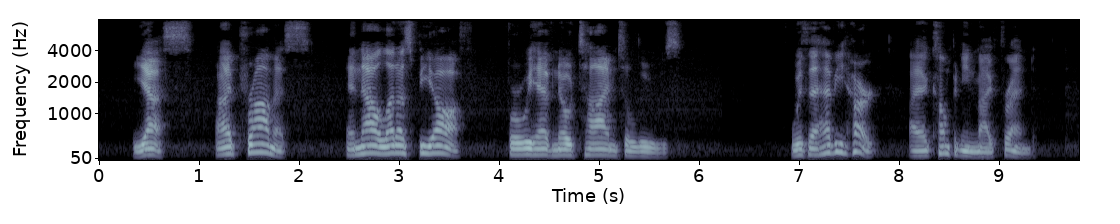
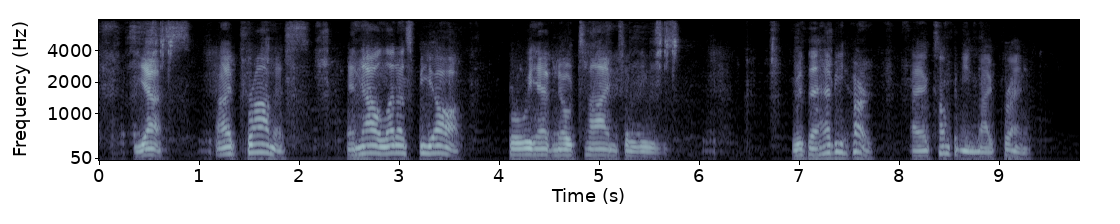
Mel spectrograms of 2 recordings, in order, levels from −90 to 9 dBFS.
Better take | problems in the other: first | noise reduction (neural mask model RNNoise)

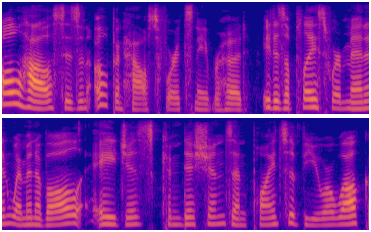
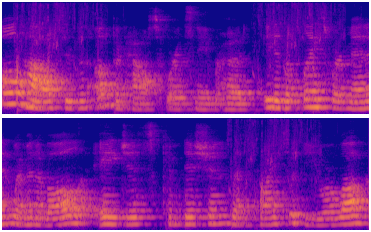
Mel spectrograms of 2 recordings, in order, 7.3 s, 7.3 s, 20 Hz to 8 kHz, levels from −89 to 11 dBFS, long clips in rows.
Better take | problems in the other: first | noise reduction (neural separator model SepFormer DNS4)

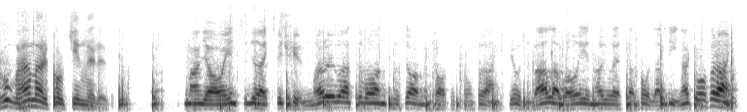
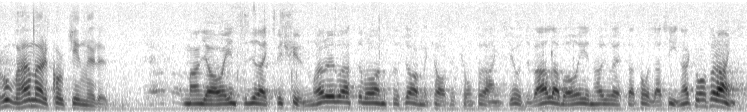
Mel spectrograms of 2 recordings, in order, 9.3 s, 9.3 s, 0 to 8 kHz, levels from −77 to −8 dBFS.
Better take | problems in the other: second | noise reduction (neural mask model RNNoise)

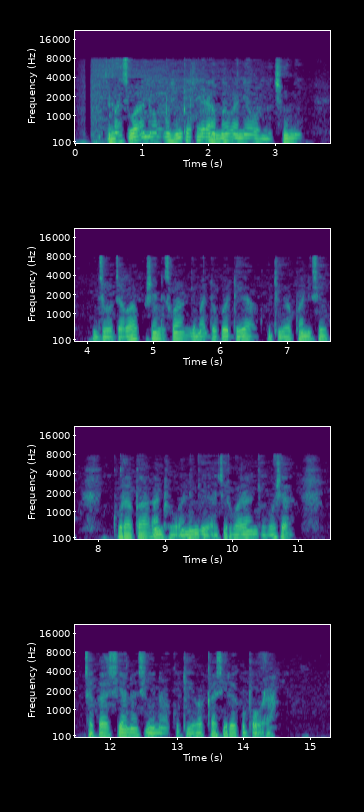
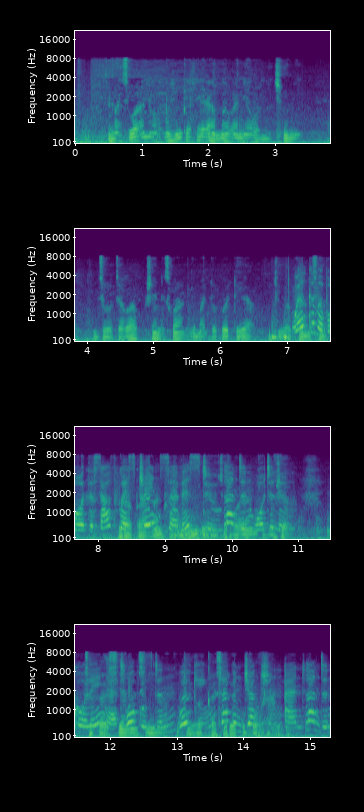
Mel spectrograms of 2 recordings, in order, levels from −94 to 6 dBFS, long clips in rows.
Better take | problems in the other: first | background sound (Train); 1 dB above the speech

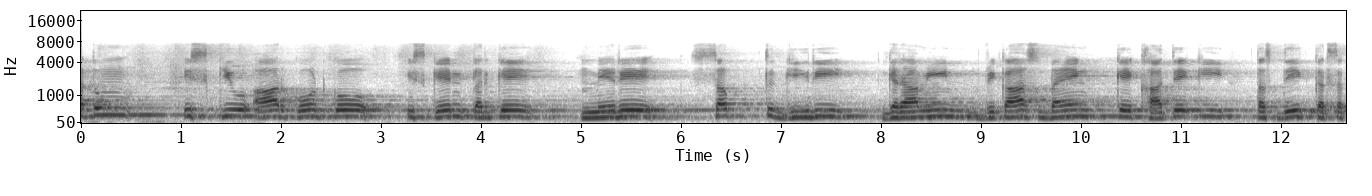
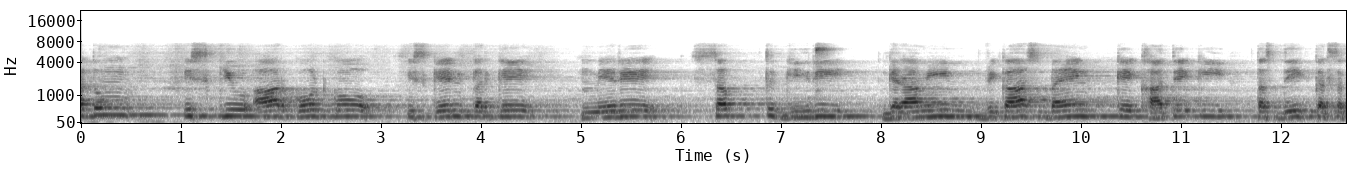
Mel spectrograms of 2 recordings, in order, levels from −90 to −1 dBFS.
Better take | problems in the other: first | background sound (Tambourine); 15 dB below the speech // room echo; dies away in 0.2 s

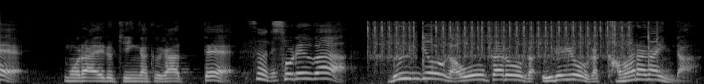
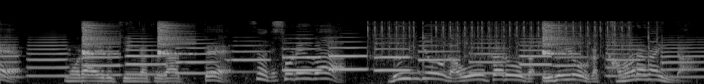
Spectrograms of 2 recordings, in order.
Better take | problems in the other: first | background sound (Trumpet + Gong); 2 dB above the speech

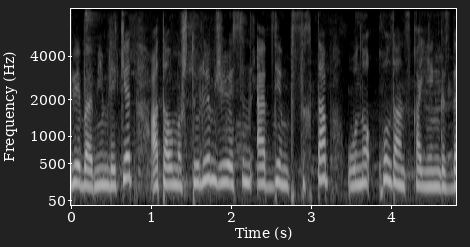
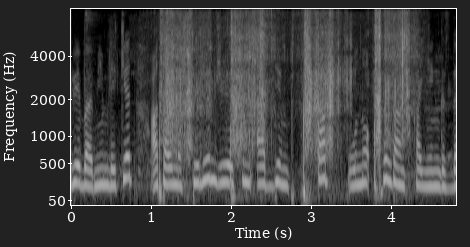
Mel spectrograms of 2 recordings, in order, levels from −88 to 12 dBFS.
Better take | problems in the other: first | background sound (Walk, footsteps); 3 dB below the speech

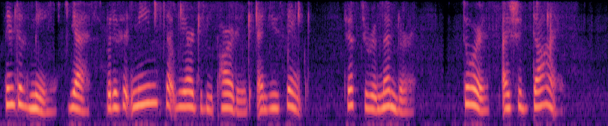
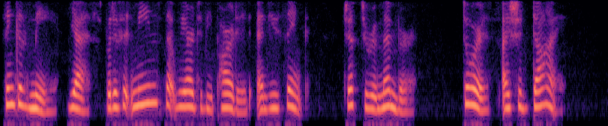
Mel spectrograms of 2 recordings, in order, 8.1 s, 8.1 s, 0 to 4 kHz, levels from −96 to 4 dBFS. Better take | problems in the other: second | noise reduction (neural mask model Resemble Enhance denoiser)

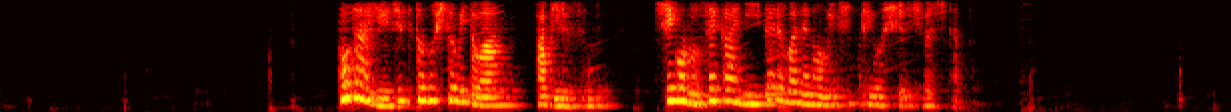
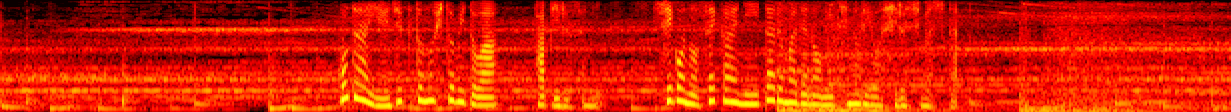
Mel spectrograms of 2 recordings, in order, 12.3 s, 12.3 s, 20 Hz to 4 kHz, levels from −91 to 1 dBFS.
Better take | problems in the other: second | noise reduction (neural mask model DeepFilterNet 3)

